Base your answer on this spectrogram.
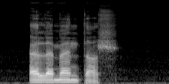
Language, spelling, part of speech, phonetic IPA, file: Polish, elementarz, noun, [ˌɛlɛ̃ˈmɛ̃ntaʃ], Pl-elementarz.ogg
